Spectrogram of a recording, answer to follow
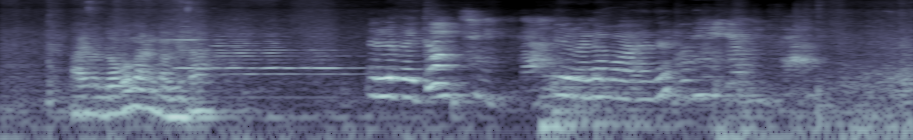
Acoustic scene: elevator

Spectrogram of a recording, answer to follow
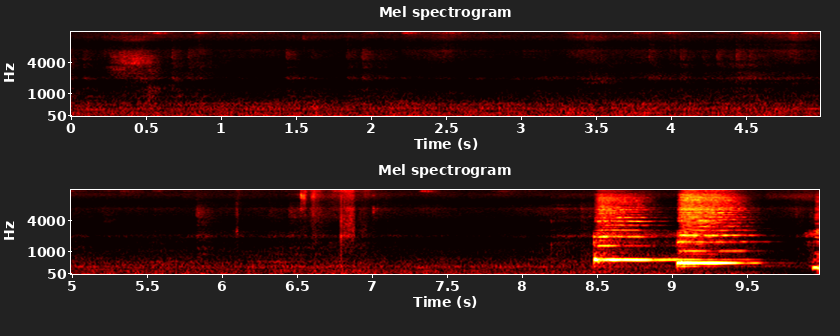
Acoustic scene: elevator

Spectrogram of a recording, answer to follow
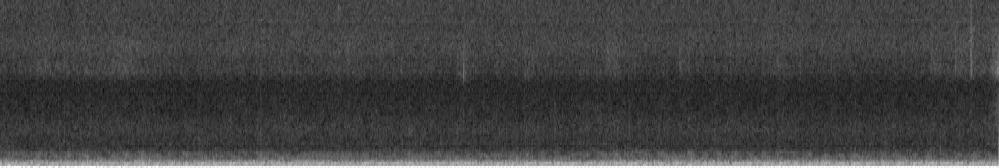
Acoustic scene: car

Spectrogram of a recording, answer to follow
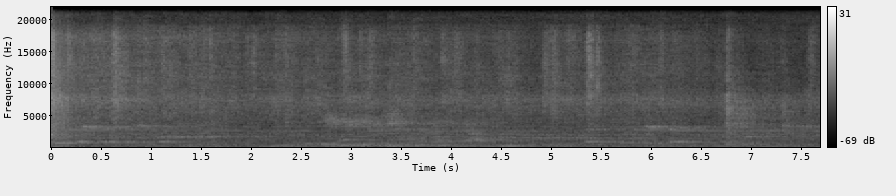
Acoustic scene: subway station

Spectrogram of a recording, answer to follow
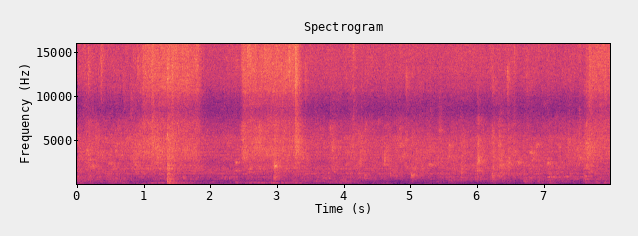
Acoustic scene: restroom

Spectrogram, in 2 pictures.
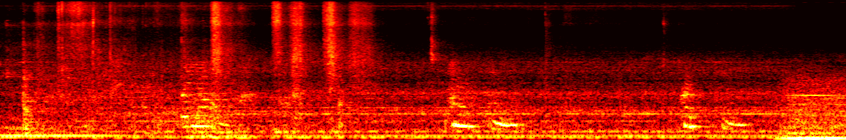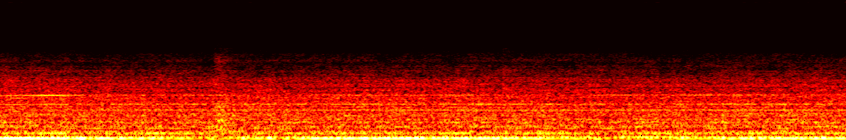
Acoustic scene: elevator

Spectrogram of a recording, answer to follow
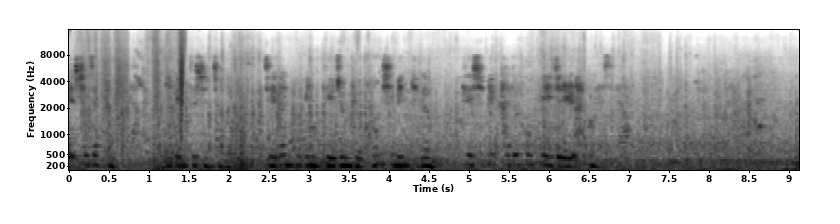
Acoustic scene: bus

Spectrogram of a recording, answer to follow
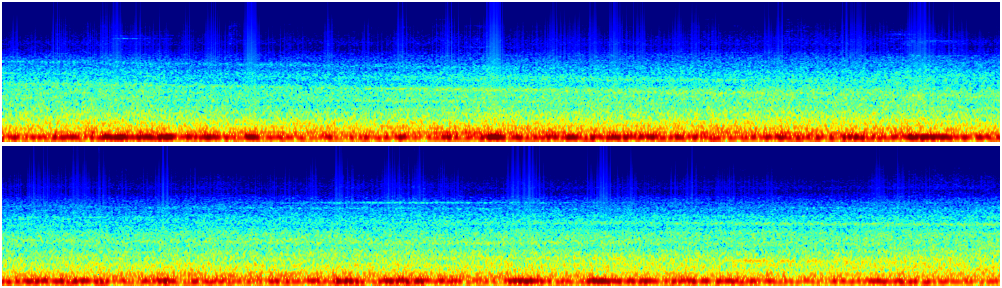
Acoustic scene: subway station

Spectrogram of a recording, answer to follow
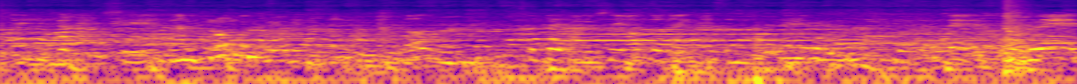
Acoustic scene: cafe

